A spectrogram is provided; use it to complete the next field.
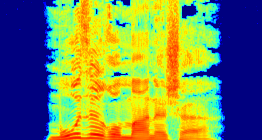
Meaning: inflection of moselromanisch: 1. strong/mixed nominative masculine singular 2. strong genitive/dative feminine singular 3. strong genitive plural
- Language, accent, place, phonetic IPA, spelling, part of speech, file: German, Germany, Berlin, [ˈmoːzl̩ʁoˌmaːnɪʃɐ], moselromanischer, adjective, De-moselromanischer.ogg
